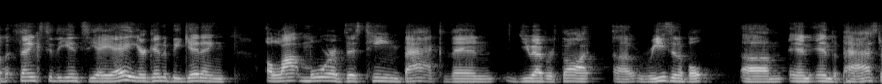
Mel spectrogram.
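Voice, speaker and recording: A man's voice: a little high, a bit bright. A man hosting a sports interview, building up to his questions in long, wordy, circling lead-ins. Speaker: podcast interviewer. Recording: dull, lo-fi audio.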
